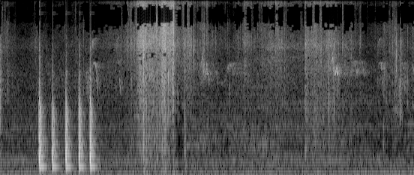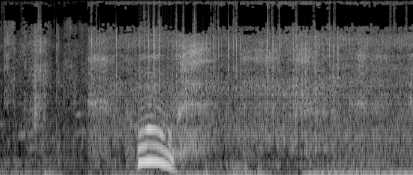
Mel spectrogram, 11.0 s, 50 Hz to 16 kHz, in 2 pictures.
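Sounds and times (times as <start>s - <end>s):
knuckles knocking on door: 0.5s - 1.4s.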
